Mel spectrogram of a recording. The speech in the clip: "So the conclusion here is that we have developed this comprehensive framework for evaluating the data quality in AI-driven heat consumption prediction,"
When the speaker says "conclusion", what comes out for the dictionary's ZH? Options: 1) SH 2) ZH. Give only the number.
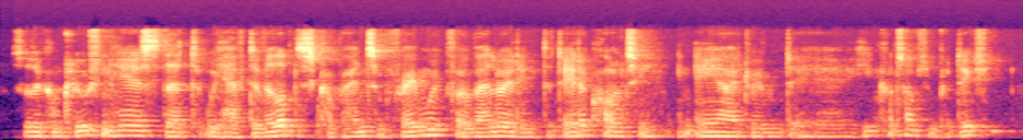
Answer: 1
